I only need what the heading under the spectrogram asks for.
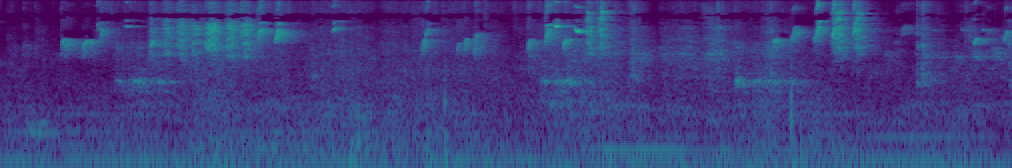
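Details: Aviary Major goldfinches, colour-bred European goldfinches enjoying freshly scattered bird sand, produce clustered high chirps and twitters in irregular bursts, with soft scratching and rustling throughout.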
